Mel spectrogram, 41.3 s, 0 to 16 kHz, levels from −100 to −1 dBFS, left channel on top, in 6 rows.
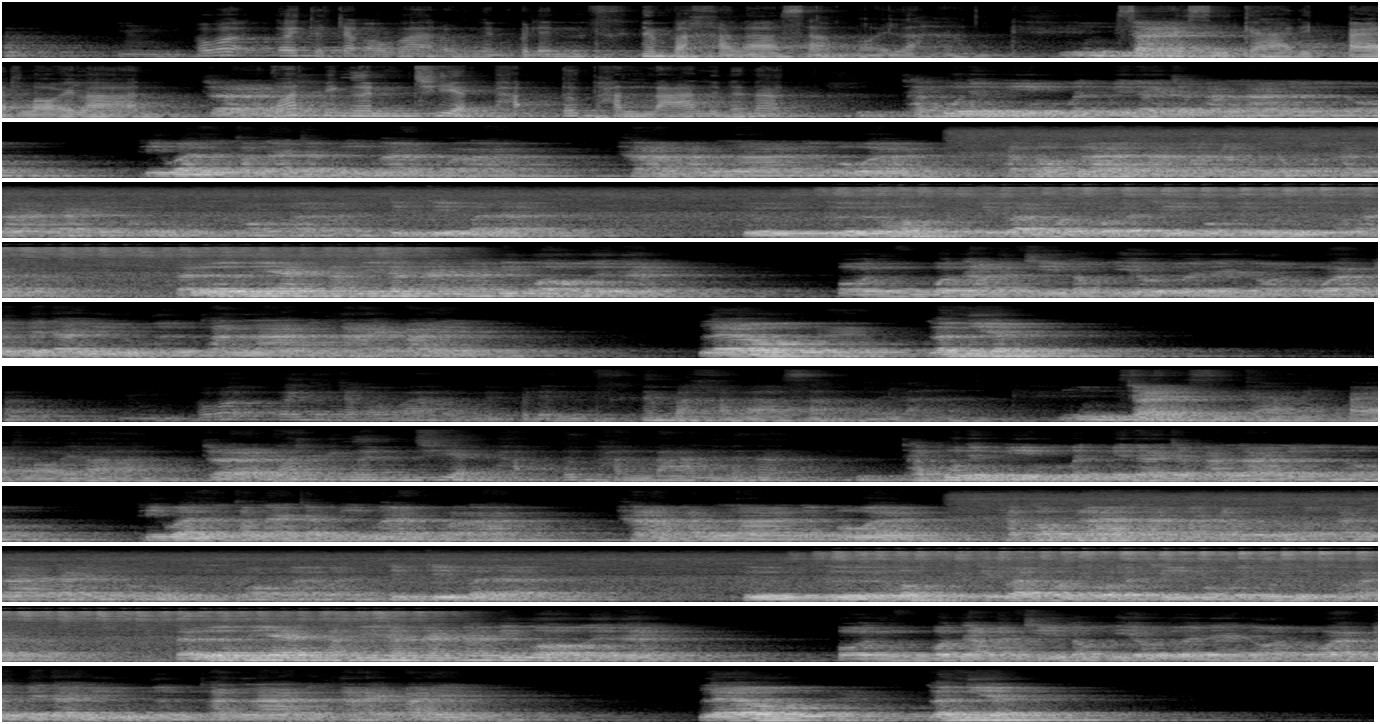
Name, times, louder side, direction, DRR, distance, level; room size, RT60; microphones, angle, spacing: voice 1, 0.6-5.0 5.6-7.7 8.2-10.8 25.0-26.0 38.5-38.8, left 4 dB, 70° left, 8 dB, 0.3 m, -41 dB
voice 2, 5.3-5.9 7.9-8.3 11.4-13.9 14.4-16.4 16.8-18.4 18.8-23.4 24.3-27.8 28.4-30.8 31.7-36.8 37.9-38.5 39.0-39.5, right 1 dB, 30° right, -6 dB, 1.1 m, -32 dB
sound 1, 18.5-29.5, equal, 15° left, 0.7 m, -51 dB
sound 2, 24.6-29.8, right 3 dB, 55° right, 0.9 m, -41 dB
7.0 x 2.5 x 2.4 m, 1.5 s
head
